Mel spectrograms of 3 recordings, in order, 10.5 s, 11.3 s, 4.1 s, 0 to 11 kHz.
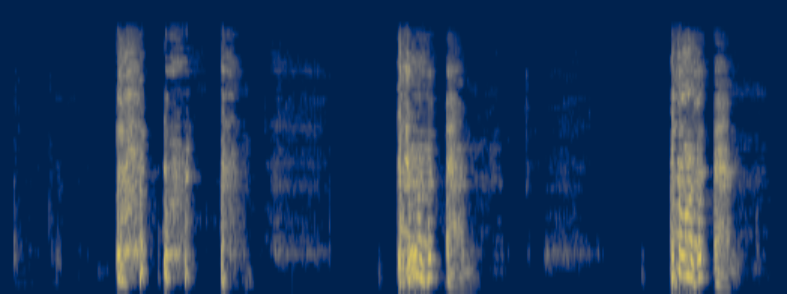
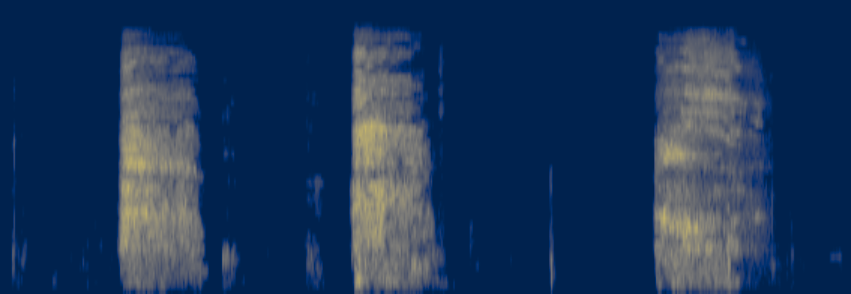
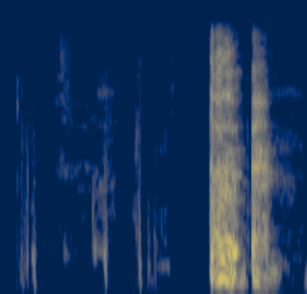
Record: {"three_cough_length": "10.5 s", "three_cough_amplitude": 32705, "three_cough_signal_mean_std_ratio": 0.34, "exhalation_length": "11.3 s", "exhalation_amplitude": 28051, "exhalation_signal_mean_std_ratio": 0.38, "cough_length": "4.1 s", "cough_amplitude": 29986, "cough_signal_mean_std_ratio": 0.32, "survey_phase": "beta (2021-08-13 to 2022-03-07)", "age": "18-44", "gender": "Male", "wearing_mask": "No", "symptom_cough_any": true, "symptom_runny_or_blocked_nose": true, "symptom_sore_throat": true, "symptom_fever_high_temperature": true, "symptom_headache": true, "smoker_status": "Current smoker (e-cigarettes or vapes only)", "respiratory_condition_asthma": true, "respiratory_condition_other": false, "recruitment_source": "Test and Trace", "submission_delay": "1 day", "covid_test_result": "Positive", "covid_test_method": "RT-qPCR", "covid_ct_value": 20.0, "covid_ct_gene": "ORF1ab gene", "covid_ct_mean": 20.7, "covid_viral_load": "160000 copies/ml", "covid_viral_load_category": "Low viral load (10K-1M copies/ml)"}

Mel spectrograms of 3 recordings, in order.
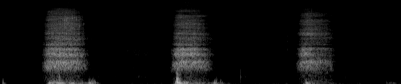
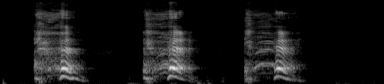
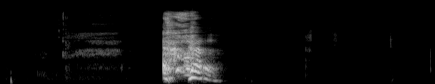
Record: {"exhalation_length": "4.0 s", "exhalation_amplitude": 8172, "exhalation_signal_mean_std_ratio": 0.42, "three_cough_length": "3.8 s", "three_cough_amplitude": 30264, "three_cough_signal_mean_std_ratio": 0.32, "cough_length": "4.4 s", "cough_amplitude": 31521, "cough_signal_mean_std_ratio": 0.27, "survey_phase": "alpha (2021-03-01 to 2021-08-12)", "age": "45-64", "gender": "Female", "wearing_mask": "No", "symptom_none": true, "smoker_status": "Ex-smoker", "respiratory_condition_asthma": false, "respiratory_condition_other": false, "recruitment_source": "REACT", "submission_delay": "1 day", "covid_test_result": "Negative", "covid_test_method": "RT-qPCR"}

